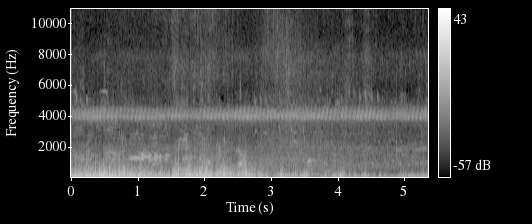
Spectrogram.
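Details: Savi's warbler, one of two, at De Onlanden, Drenthe, Netherlands, on 22 April 2018, gives its steady, high, insect-like reeling trill without a break, over loud low wind rumble and what may be goose-like honks.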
